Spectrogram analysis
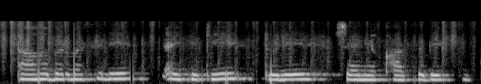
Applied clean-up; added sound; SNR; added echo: neural mask model RNNoise.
